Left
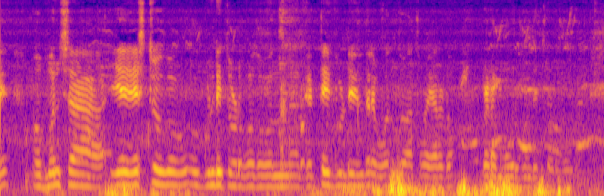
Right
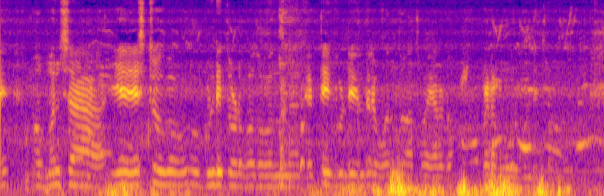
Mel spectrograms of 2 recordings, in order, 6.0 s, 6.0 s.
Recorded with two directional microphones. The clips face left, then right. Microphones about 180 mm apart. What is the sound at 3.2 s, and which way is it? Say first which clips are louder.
Speech: left 5 dB; 60° left (ahead or behind).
